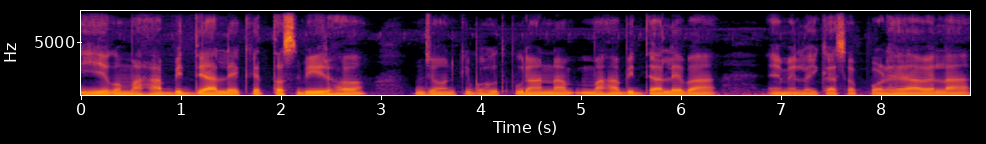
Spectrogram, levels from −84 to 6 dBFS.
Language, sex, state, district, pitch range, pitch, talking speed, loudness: Bhojpuri, male, Bihar, Muzaffarpur, 115-125 Hz, 120 Hz, 115 wpm, -17 LUFS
